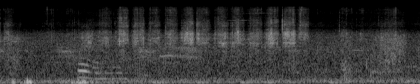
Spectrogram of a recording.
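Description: Knife blade scraping scales off a large fish in a fast run of short, rasping strokes that thin out near the end.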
